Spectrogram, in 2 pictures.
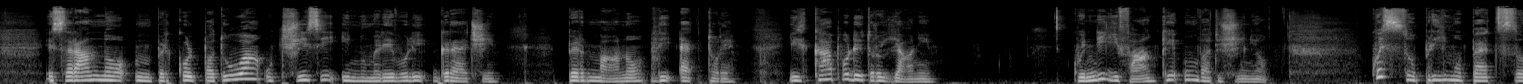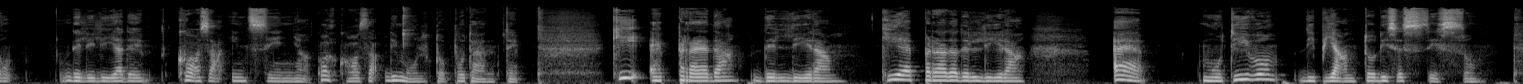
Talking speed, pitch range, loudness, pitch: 95 wpm, 145-185 Hz, -23 LUFS, 165 Hz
